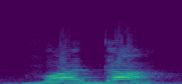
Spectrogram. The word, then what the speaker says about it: вода: Кома, поза, мода, вода. C'est la même chose que pour casa. Вода.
